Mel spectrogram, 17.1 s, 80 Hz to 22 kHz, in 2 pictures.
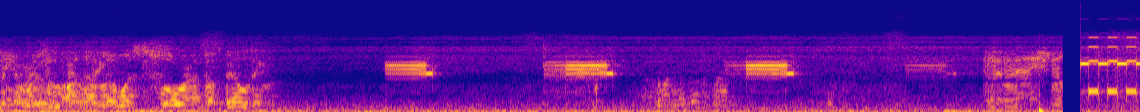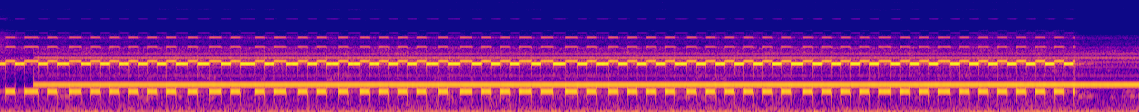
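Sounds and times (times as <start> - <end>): steady high attention tone: 8.1 - 17.0.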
